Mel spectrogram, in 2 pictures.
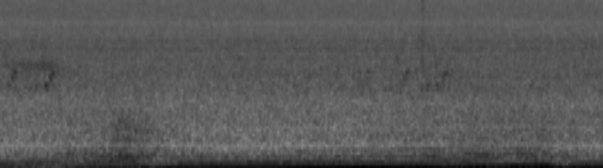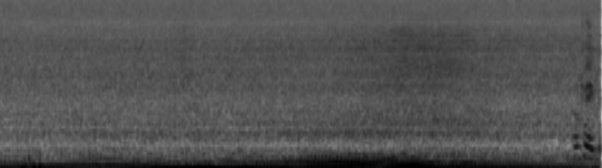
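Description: Low engine hum that grows louder over several seconds, with a shift in its pitch about halfway through.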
